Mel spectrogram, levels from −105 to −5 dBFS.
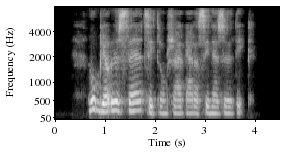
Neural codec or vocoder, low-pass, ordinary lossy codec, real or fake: codec, 16 kHz, 4 kbps, FunCodec, trained on LibriTTS, 50 frames a second; 7.2 kHz; AAC, 32 kbps; fake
